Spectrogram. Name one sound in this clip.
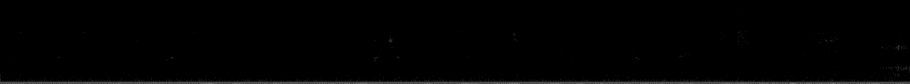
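A young man speaks quietly into a headset microphone.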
